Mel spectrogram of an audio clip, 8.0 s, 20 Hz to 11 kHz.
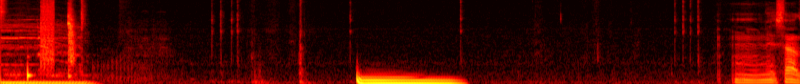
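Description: Hip-hop beat with drums and deep 808 bass playing back from the computer, cutting off about a second in. After a few faint mouse clicks, a single deep 808 bass note sounds for about a second, falling slightly in pitch, as a note is auditioned in the piano roll.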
